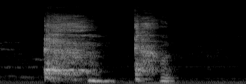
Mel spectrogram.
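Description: A woman coughing twice, two short harsh coughs a little under a second apart.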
